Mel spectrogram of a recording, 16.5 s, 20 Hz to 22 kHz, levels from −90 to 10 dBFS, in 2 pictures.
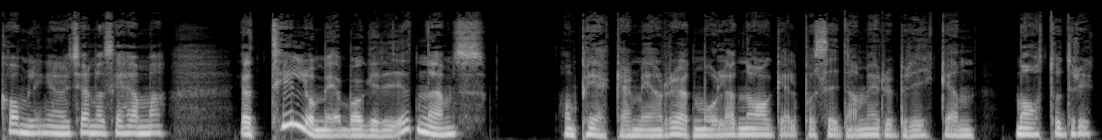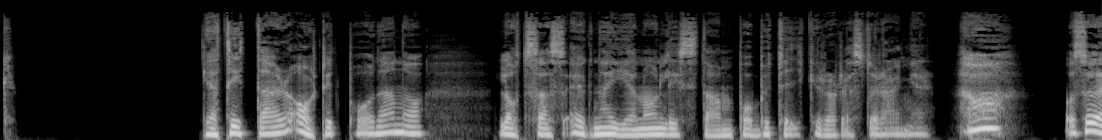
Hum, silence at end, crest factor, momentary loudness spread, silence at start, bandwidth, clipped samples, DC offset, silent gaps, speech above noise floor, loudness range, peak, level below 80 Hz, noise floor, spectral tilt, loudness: none; 0 s; 16 dB; 9 LU; 0 s; 14.5 kHz; under 0.1%; under 0.1%; none; over 75 dB; 4 LU; -2 dBFS; -48 dBFS; under -90 dBFS; -6.5 dB/octave; -17 LUFS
